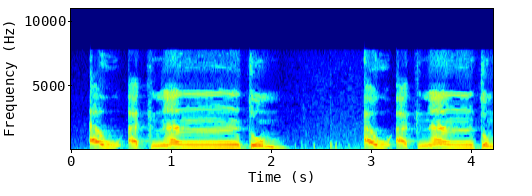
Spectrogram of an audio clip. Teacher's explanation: نقل حركة الهمز إلى الساكن قبلها. عندي أو أكننتم، أو أكننتم، تقرأ أو أكننتم، أو أكننتم، هكذا. · Term: النقل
